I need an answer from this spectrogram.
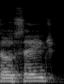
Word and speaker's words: Osage: the osage rub now this part of the world where i'm at it's osage i've heard it pronounced different ways but here is osage robe and this one here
